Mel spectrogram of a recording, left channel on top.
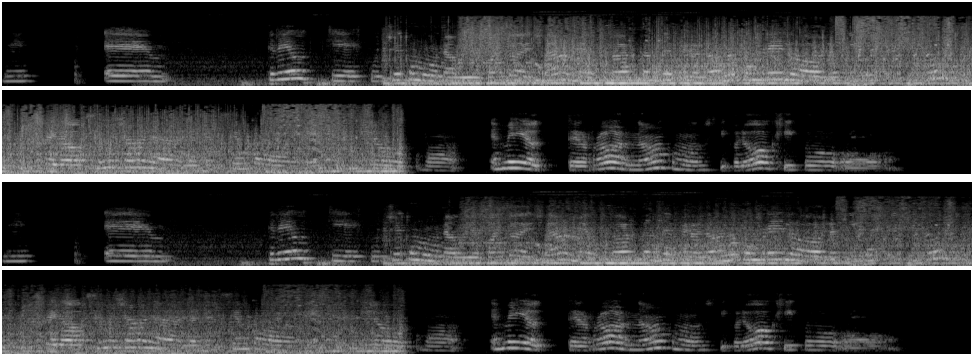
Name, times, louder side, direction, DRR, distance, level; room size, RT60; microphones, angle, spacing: voice 1, 1.0-1.7 2.7-9.4 10.1-14.2 14.6-15.1 15.4-18.6, left 2 dB, 30° left, 0.9 m, -29 dB
sound 1, 1.3-7.9, left 1 dB, 10° right, 0.9 m, -43 dB
sound 2, 3.8-13.7, left 4 dB, 75° left, 0.5 m, -26 dB
3.5 x 2.2 x 4.3 m
head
